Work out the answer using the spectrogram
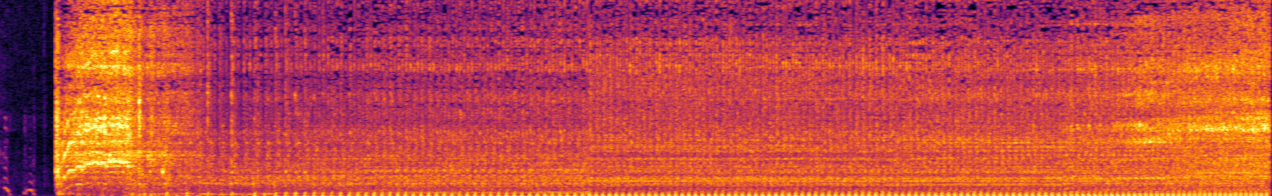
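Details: Woodland Mills sawmill single-cylinder engine, restarted after the fuel valve was turned on: catches after a brief start, then settles into a steady, even single-cylinder beat with no misses; healthy.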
